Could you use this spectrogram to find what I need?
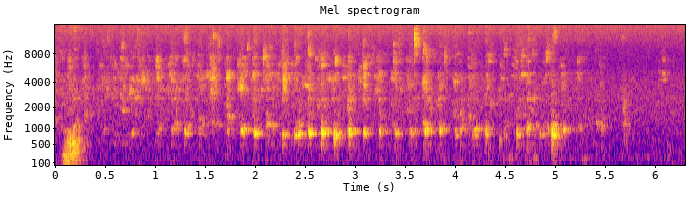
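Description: Liquid pours from a bottle into a glass.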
